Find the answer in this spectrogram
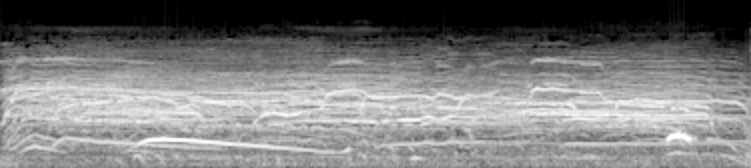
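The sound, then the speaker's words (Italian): A large crowd of children at a music event at Cielo Azzurro shouts and cheers loudly and continuously when asked to shout, their high-pitched voices overlapping in a dense, excited roar with occasional rising whoops. “Vorrei sentire urlare.”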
